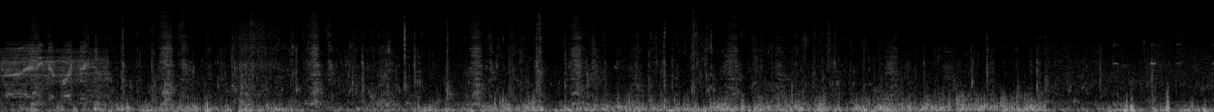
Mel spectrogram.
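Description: Wind buffeting the microphone with a steady low rumble and choppy lake water slapping around an open boat, full of irregular sharp gusts and splashes.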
